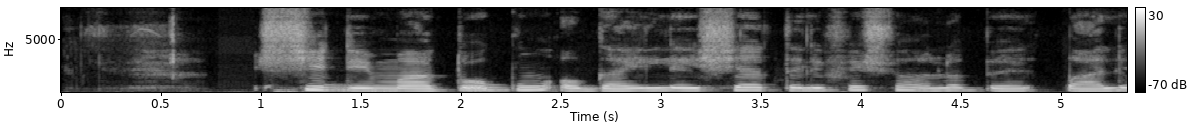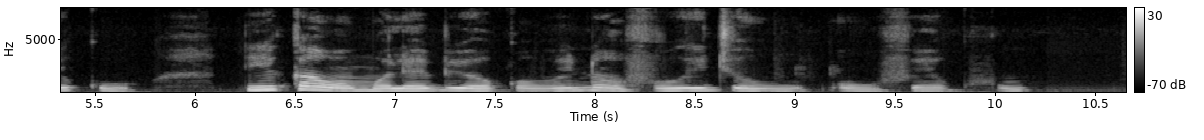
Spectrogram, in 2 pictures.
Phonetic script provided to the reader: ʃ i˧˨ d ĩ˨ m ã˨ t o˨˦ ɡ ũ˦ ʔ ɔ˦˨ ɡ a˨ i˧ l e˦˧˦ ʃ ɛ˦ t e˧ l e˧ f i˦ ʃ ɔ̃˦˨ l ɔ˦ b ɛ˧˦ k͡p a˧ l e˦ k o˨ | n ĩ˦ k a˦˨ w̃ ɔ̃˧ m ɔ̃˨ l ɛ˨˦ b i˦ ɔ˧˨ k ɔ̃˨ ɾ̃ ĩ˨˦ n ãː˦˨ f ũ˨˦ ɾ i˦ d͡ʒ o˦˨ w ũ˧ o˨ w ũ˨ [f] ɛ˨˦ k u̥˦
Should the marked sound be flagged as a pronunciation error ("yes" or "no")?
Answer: no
